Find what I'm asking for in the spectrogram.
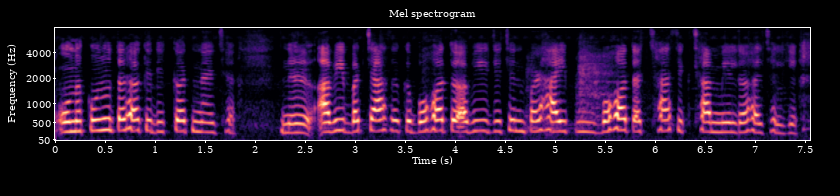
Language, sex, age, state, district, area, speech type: Maithili, female, 30-45, Bihar, Araria, rural, spontaneous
